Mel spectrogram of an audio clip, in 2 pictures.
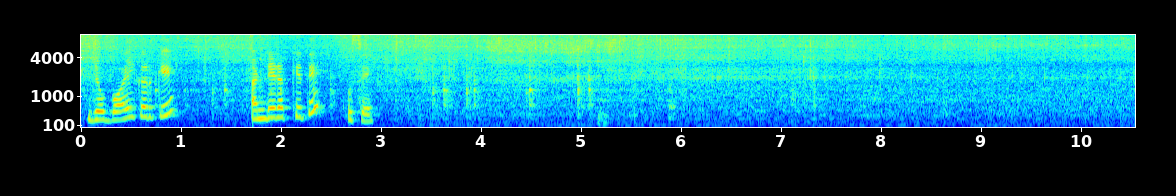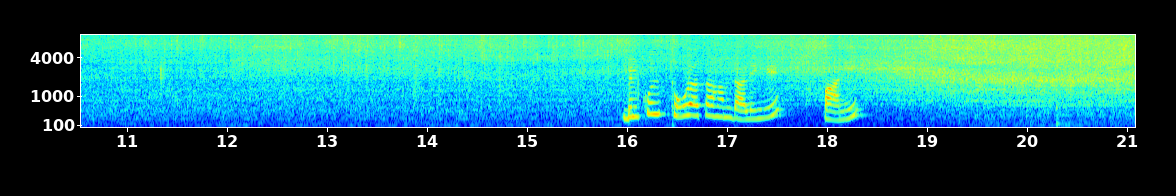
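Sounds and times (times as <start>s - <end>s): masala sizzling in oil: 0.0s - 21.0s.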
